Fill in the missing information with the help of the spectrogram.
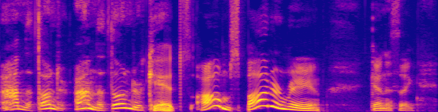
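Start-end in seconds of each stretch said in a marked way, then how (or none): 0.0-3.2 fake childlike American accent, much higher. Speaker describing children playing superheroes outside, kids' put-on american accent. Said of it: "fighting outside with their stuff and now going".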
